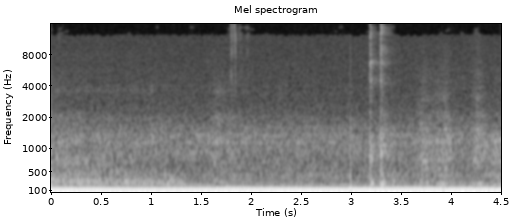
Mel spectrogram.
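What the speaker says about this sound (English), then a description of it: "Click on that, and we'll click OK." Computer mouse clicks while exporting a table into Excel, a few sharp isolated clicks over a steady electrical hum, quiet and close.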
